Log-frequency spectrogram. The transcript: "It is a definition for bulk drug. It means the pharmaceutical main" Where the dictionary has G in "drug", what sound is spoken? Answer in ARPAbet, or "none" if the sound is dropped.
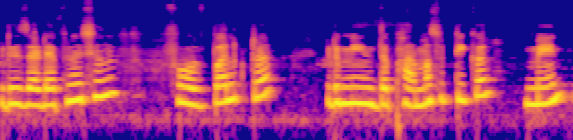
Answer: none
